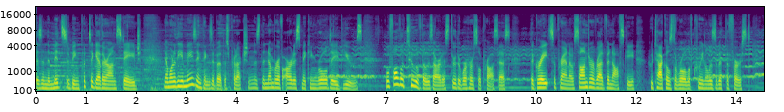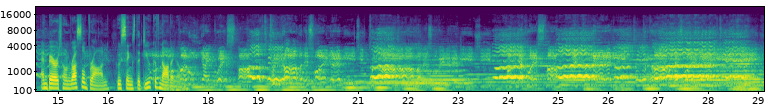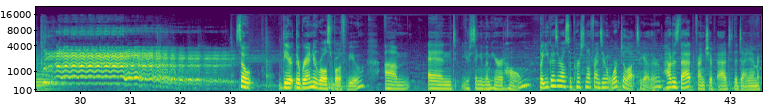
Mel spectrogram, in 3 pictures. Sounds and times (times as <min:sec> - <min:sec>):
Opera: 0:00.0 - 0:43.6.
